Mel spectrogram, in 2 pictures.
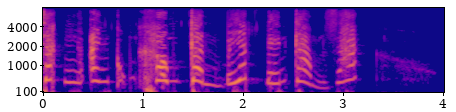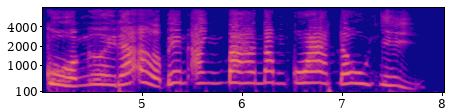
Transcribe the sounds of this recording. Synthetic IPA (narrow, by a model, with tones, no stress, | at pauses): t͡ɕa˦˥k̚ʔa˧jŋ̟kʊ̰˧˥ŋ͡mxə˧wŋ͡mkə˨˩nɓi˦˥ət̚ɗe˨˦nkaː˧˩mzaː˦˥k̚ː | u˧˩əŋɨ˨˩əjɗa̰ː˧˥ʔəː˧˩ɓe˧nʔa˧jŋ̟ɓaː˧na˧mkwaː˧ɗə˧wɲi˧˨˩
